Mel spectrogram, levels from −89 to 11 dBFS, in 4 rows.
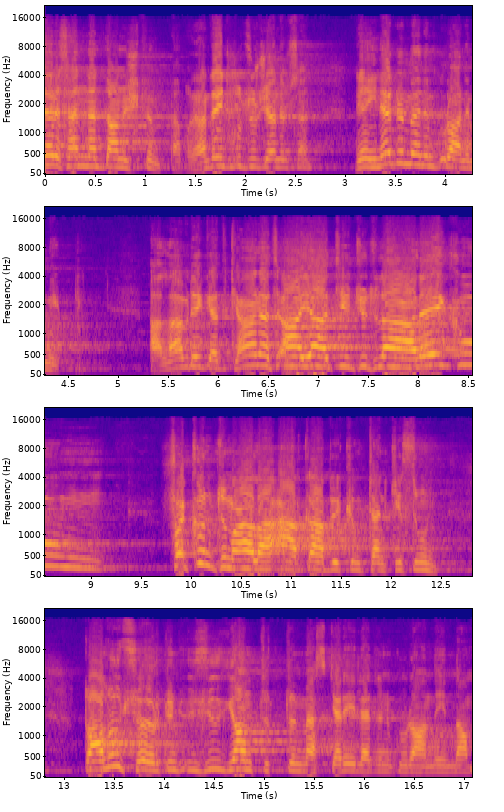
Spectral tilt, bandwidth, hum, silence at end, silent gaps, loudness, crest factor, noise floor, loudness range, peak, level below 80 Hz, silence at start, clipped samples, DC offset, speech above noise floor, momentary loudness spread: -2.5 dB/octave; 17 kHz; none; 0 s; none; -12 LUFS; 10 dB; -41 dBFS; 5 LU; -2 dBFS; -46 dBFS; 0 s; under 0.1%; 0.3%; 29 dB; 13 LU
